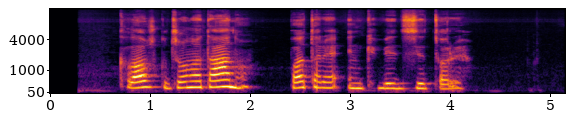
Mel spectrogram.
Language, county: Lithuanian, Kaunas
